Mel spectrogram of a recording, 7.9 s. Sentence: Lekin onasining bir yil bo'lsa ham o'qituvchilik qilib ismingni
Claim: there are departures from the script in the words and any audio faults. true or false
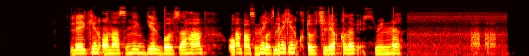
true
